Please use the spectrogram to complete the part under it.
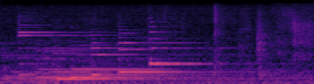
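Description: A woman sings a long held note into a microphone.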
